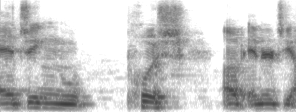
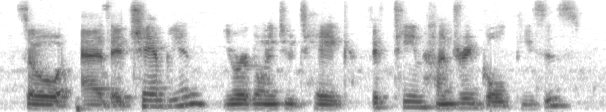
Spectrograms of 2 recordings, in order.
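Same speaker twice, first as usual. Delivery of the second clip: usual speaking voice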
